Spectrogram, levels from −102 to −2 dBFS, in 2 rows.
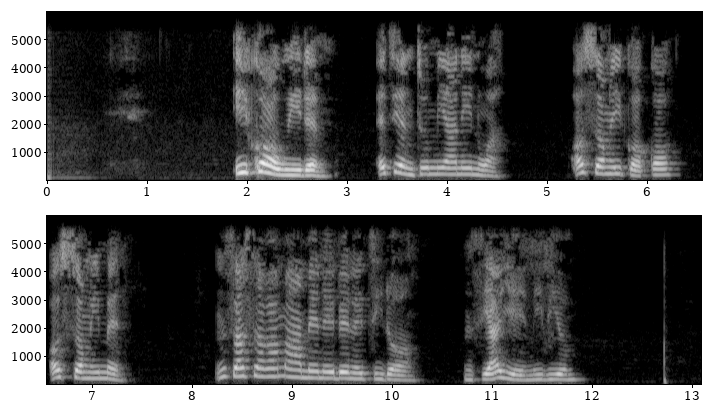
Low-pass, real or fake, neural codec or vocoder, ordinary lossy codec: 5.4 kHz; real; none; Opus, 64 kbps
